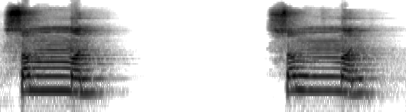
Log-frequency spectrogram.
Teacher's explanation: Sad here was very thick and high. So summun, and meme has shadda there, stretch it double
